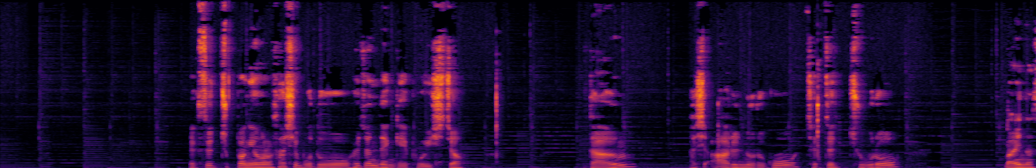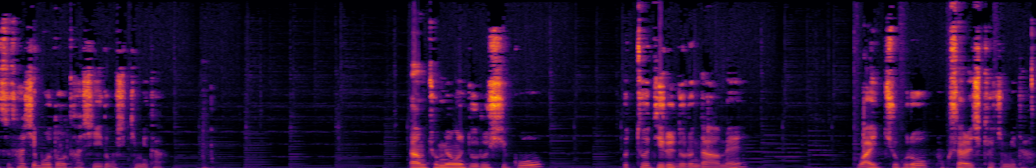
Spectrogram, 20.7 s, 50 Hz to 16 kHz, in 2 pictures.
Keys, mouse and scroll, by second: 0.6 middle click, 5.0 middle click, 7.2 r, 13.2 shift+middle click, 17.5 shift+d.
